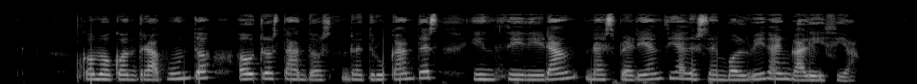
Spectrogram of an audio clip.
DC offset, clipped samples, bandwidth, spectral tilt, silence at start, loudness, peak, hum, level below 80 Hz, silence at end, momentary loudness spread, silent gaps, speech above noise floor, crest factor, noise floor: under 0.1%; under 0.1%; 11.5 kHz; -2 dB/octave; 0.75 s; -30 LUFS; -8 dBFS; none; -68 dBFS; 0.6 s; 10 LU; none; 45 dB; 26 dB; -77 dBFS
